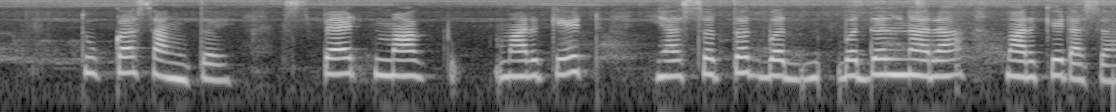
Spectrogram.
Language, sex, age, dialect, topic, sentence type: Marathi, female, 41-45, Southern Konkan, banking, statement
